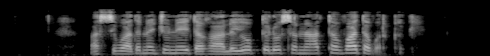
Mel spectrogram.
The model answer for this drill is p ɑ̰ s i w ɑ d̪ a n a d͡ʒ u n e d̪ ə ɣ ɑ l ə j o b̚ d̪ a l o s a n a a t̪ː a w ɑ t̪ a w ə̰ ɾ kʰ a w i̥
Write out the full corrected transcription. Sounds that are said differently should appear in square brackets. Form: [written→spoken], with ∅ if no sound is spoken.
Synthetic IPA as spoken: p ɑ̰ s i w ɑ d̪ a n a d͡ʒ u n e d̪ ə ɣ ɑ l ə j o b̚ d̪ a l o s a n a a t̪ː a w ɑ [t̪→d̪] a w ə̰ ɾ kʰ a w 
